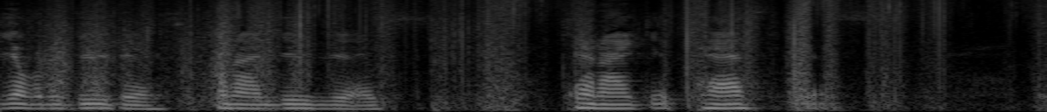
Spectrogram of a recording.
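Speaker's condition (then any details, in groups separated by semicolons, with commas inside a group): Cerebral palsy; wheelchair user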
